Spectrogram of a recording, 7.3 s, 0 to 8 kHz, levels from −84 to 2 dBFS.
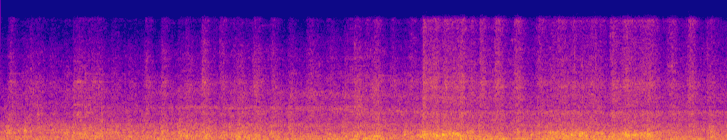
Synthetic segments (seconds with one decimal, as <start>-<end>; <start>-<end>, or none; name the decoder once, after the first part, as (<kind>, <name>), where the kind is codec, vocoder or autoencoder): none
